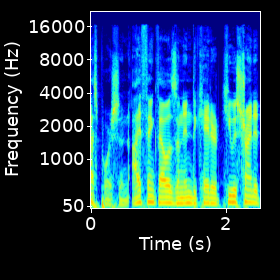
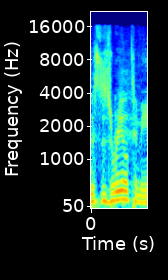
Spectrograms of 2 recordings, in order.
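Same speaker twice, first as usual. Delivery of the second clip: put-on mock crying, higher pitch; 4 semitones higher than usual. Retelling a video of a wrestling fan, you quote him, imitating a crying wrestling fan. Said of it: "and he's crying".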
